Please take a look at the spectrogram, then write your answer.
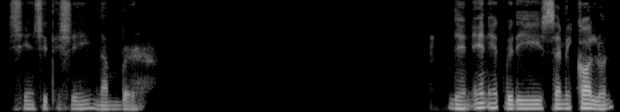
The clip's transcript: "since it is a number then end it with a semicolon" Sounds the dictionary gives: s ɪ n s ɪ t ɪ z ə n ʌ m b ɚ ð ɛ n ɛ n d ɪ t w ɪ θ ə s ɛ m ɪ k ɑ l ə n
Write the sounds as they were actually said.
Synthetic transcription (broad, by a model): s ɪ n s ɪ t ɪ s ə n ʌ m b ɚ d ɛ n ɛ n ɪ t w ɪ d ə s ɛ m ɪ k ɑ l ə n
